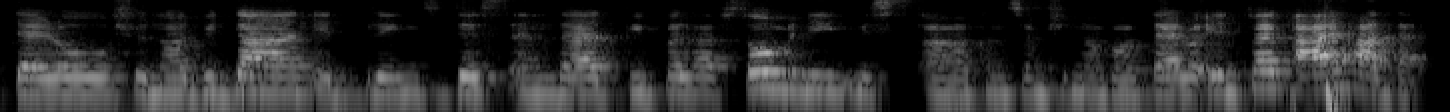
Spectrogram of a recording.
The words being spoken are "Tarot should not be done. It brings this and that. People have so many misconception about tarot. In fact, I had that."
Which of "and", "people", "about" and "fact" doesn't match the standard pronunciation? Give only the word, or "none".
none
